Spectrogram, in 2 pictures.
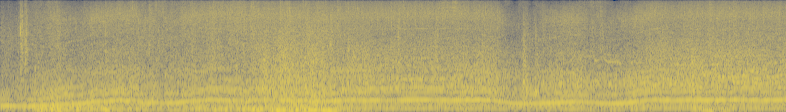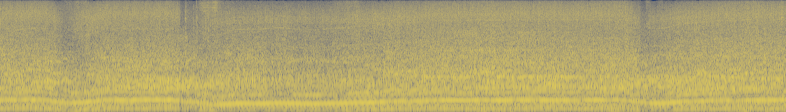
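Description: A car engine roars loudly, revving up and dipping as the gears shift.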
